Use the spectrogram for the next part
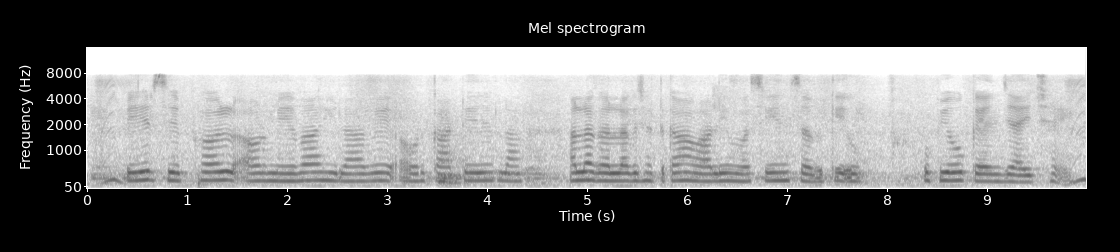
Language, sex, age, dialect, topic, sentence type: Magahi, female, 31-35, Western, agriculture, statement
